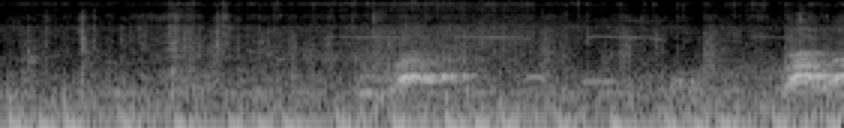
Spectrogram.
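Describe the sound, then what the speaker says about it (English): A dog named Pepper barks a couple of times somewhere in the background, short and fairly faint, under steady game sound and room noise. "Sorry if you guys hear Pepper barking in the background."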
